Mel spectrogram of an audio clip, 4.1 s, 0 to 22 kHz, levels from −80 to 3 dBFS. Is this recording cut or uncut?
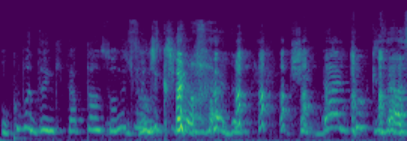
uncut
